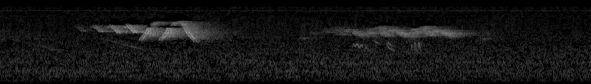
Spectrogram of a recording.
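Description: A songbird singing two short phrases of quick high notes, the first about a second in and the second after about three seconds, over a steady background hiss.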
